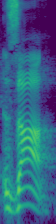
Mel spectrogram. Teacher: جب آپ اس کی ادائیگی کریں گے تو اس میں سیٹی کی آواز نکالنی ہے، اس میں سیٹی کی آواز آئے گی.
